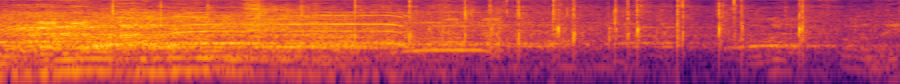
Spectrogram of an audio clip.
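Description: A fan crowd at a Rush fan day with two of the band members cheering and whooping in a loud swell at the start, then settling into scattered claps and shouts as a voice speaks over it.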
